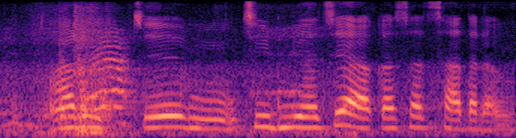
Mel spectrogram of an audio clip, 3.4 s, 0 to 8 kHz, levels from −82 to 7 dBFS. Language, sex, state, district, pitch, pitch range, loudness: Bengali, female, West Bengal, Dakshin Dinajpur, 230 Hz, 210-240 Hz, -16 LUFS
